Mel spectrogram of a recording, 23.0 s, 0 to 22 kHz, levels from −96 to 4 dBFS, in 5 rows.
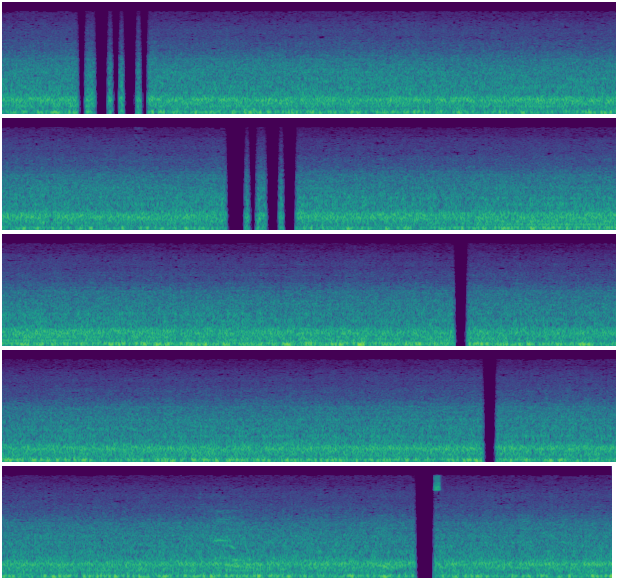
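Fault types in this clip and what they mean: digital broadcast dropout: receiver mutes on failed frames, fading in about 20 ms to silence; five losses, the two longest scattered as short holes over half a second.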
